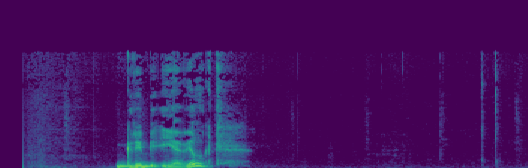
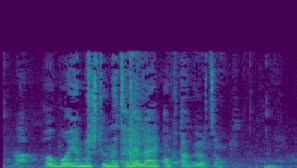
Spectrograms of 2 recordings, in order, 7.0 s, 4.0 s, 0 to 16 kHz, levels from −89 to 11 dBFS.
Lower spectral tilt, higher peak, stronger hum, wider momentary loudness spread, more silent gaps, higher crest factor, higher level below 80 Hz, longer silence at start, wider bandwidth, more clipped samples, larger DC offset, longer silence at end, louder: about the same, -7 dB/octave vs -6 dB/octave; about the same, 0 dBFS vs -2 dBFS; neither; about the same, 19 LU vs 18 LU; neither; about the same, 20 dB vs 16 dB; about the same, -44 dBFS vs -48 dBFS; first, 1.55 s vs 0.2 s; about the same, 11.5 kHz vs 11.5 kHz; neither; neither; first, 3.9 s vs 0.25 s; about the same, -15 LUFS vs -17 LUFS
